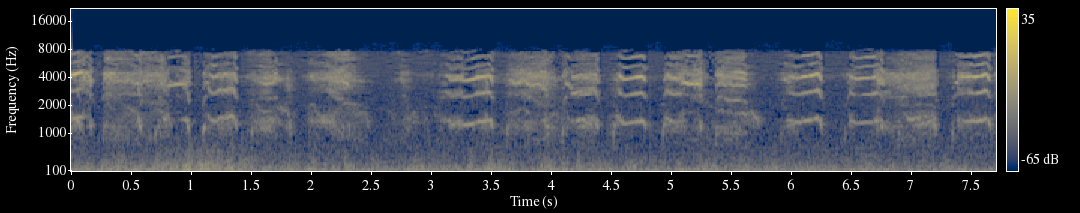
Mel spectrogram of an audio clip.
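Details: Saker falcon recorded in Hungary on 16 June 2018 at 18:57 as prey is delivered and two young are fed: muffled calling at first, then a crisp fast series of short arched nasal notes, roughly three per second.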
